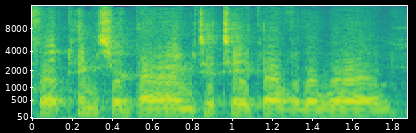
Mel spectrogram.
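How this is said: It is said flatly, with weak emphasis. The claim is unremarkable. "there's like weaker words I could choose"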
